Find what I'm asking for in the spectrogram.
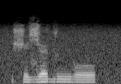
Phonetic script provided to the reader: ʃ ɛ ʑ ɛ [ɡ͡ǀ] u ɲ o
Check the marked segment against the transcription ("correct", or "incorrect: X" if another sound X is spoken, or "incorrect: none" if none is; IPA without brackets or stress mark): incorrect: d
